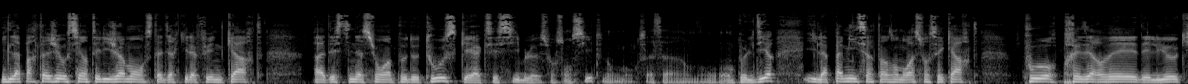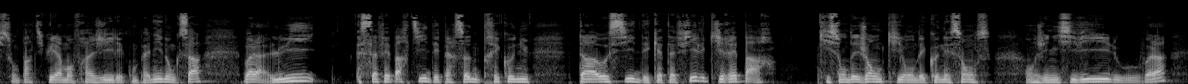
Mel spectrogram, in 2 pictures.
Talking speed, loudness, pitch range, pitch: 205 wpm, -23 LUFS, 105-125 Hz, 115 Hz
